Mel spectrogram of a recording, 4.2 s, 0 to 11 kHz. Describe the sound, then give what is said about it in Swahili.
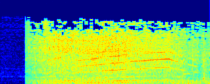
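Traffic on the Nairobi–Mombasa highway at Mtito Andei, Kenya: a loud vehicle engine roar starts abruptly and holds steady, with a whining tone that drifts slightly lower in pitch as it goes. “Katika barabara hii kutoka Nairobi kuelekea Mombasa karibia kilomita 500. Ninachoshuhudia ni barabara moja tu, magari yanayokwenda na yanayotoka.”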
